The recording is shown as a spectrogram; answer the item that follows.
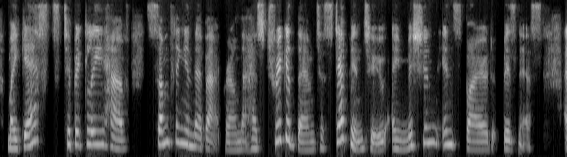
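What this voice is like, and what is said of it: English accent. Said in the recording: “I grew up in England. You can tell from my accent.”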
